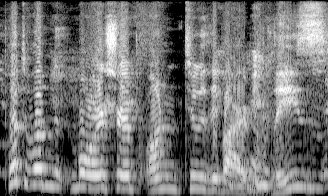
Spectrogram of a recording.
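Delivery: high, slow mock Aussie accent; hammed-up Australian, stretched out and squeaky high. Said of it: "Australian accent".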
